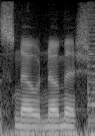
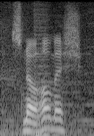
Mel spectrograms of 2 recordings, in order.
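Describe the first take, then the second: First: An n sound begins the second part. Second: No n sound begins the second part. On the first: The speaker calls it wrong. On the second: The speaker calls it right.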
